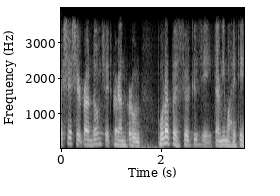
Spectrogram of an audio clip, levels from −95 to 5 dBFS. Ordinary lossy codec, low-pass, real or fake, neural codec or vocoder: none; 3.6 kHz; fake; codec, 16 kHz, 0.5 kbps, X-Codec, HuBERT features, trained on general audio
